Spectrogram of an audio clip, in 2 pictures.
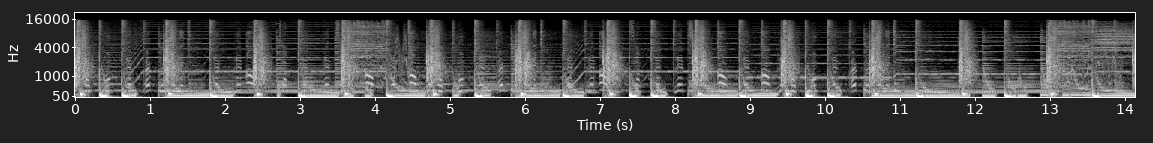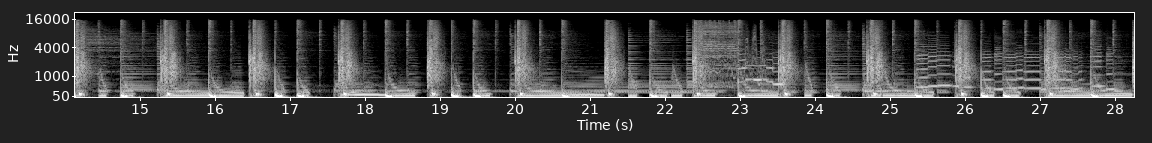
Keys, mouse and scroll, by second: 3.0 shift+right click, 5.2 shift+right click, 7.5 shift+right click, 15.2 middle click, 16.2 scroll down 1, 16.6 shift+right click, 19.5 shift+right click, 21.1 shift+right click, 22.1 shift+right click, 24.0 right click, 25.8 right click, 27.2 shift+right click.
